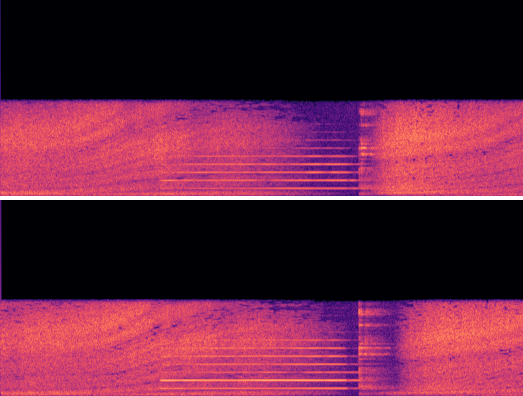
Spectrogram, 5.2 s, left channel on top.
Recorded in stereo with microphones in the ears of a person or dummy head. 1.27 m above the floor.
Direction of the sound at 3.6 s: 40° right (ahead or behind).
